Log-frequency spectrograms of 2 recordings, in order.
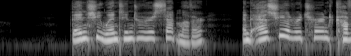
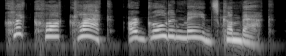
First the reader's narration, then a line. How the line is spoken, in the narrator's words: the old hen who sat on top of the wall called out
